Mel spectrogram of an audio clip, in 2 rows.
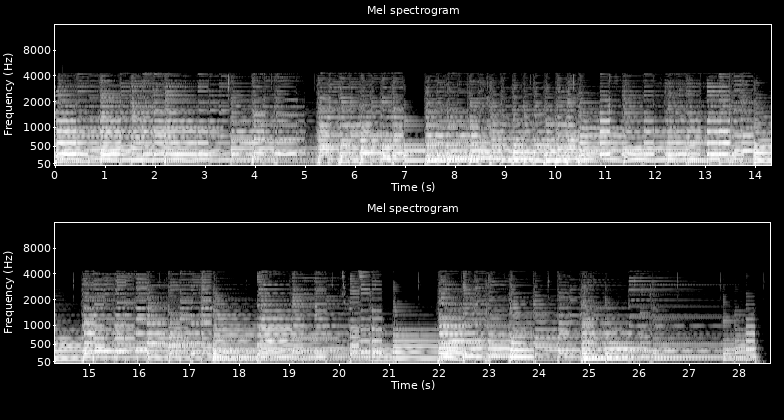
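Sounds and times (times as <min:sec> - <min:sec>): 
guitar with chorus effect: 0:00.0 - 0:28.6.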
